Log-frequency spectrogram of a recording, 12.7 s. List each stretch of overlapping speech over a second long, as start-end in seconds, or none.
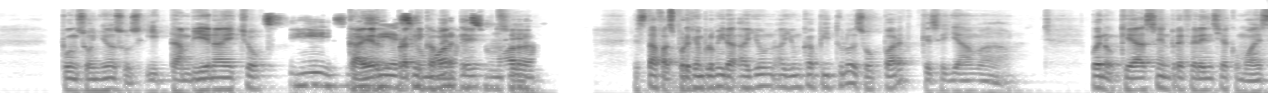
3.5-5.4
